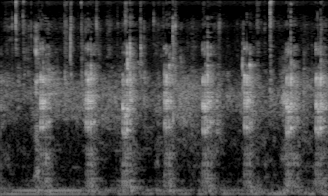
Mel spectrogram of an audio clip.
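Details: Piglets on a pig farm squealing in a rapid series of short, shrill bursts, roughly two per second, over a steady low hum of farm machinery.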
